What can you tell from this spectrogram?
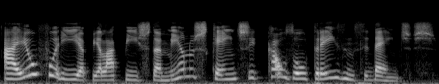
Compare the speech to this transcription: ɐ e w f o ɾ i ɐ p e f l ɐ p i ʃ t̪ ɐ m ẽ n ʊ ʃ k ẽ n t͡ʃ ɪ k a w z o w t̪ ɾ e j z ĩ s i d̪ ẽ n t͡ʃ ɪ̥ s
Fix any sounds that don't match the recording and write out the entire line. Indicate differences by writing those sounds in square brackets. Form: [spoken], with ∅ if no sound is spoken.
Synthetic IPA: ɐ e w f o ɾ i ɐ p e [∅] l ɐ p i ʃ t̪ ɐ m ẽ n ʊ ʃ k ẽ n t͡ʃ ɪ k a w z o w t̪ ɾ e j z ĩ s i d̪ ẽ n t͡ʃ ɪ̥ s

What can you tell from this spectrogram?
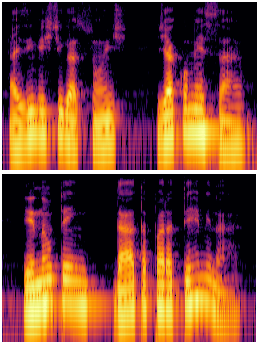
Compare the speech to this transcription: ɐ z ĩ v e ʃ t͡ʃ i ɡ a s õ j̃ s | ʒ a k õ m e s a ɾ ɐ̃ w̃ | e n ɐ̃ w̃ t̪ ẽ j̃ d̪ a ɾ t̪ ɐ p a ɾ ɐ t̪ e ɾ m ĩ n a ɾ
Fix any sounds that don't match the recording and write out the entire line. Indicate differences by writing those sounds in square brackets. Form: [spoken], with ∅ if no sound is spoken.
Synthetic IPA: ɐ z ĩ v e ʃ t͡ʃ i ɡ a s õ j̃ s | ʒ a k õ m e s a ɾ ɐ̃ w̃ | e n ɐ̃ w̃ t̪ ẽ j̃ d̪ a [∅] t̪ ɐ p a ɾ ɐ t̪ e ɾ m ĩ n a ɾ

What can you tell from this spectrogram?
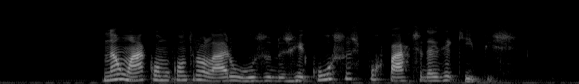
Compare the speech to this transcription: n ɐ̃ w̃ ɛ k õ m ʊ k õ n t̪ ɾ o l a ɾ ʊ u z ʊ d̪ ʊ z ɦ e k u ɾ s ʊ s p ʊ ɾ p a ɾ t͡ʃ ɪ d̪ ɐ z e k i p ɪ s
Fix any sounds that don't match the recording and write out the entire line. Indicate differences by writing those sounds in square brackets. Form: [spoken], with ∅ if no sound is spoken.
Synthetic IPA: n ɐ̃ w̃ [a] k õ m ʊ k õ n t̪ ɾ o l a ɾ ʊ u z ʊ d̪ ʊ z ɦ e k u ɾ s ʊ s p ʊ ɾ p a ɾ t͡ʃ ɪ d̪ ɐ z e k i p ɪ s

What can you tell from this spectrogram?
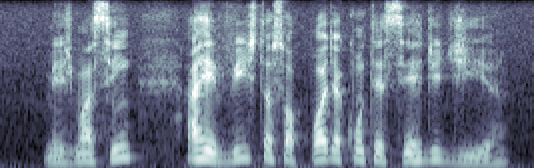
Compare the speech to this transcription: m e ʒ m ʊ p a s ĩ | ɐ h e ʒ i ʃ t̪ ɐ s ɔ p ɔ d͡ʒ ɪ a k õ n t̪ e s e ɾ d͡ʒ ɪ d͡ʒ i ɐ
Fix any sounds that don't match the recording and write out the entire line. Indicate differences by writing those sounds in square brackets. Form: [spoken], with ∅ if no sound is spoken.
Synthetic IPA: m e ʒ m ʊ [∅] a s ĩ | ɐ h e [v] i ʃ t̪ ɐ s ɔ p ɔ d͡ʒ ɪ a k õ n t̪ e s e ɾ d͡ʒ ɪ d͡ʒ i ɐ

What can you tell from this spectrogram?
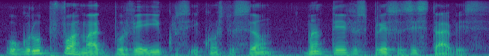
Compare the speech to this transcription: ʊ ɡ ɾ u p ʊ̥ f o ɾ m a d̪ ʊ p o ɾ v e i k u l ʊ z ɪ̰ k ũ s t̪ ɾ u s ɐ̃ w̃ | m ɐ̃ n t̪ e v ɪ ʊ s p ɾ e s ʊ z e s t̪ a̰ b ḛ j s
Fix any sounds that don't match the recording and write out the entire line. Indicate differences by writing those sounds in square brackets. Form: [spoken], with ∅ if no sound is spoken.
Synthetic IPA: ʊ ɡ ɾ u p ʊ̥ f o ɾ m a d̪ ʊ p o ɾ v e i k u l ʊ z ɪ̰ k [õ] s t̪ ɾ u s ɐ̃ w̃ | m ɐ̃ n t̪ e v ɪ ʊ s p ɾ e s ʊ z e s t̪ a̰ [v] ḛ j s

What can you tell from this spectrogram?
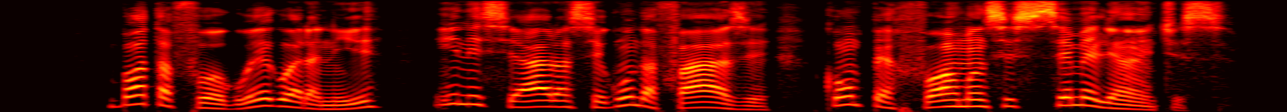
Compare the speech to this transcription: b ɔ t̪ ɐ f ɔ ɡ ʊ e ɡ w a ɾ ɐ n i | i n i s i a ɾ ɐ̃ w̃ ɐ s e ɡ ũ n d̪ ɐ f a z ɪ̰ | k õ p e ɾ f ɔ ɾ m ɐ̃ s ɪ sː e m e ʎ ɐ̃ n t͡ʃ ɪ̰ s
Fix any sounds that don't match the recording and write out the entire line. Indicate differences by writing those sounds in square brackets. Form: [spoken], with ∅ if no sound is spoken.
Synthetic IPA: b ɔ t̪ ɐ f [o] ɡ ʊ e ɡ w a ɾ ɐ n i | i n i s i a ɾ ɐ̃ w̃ ɐ s e ɡ ũ n d̪ ɐ f a z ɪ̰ | k õ p e ɾ f ɔ ɾ m ɐ̃ s ɪ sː e m e ʎ ɐ̃ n t͡ʃ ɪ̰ s

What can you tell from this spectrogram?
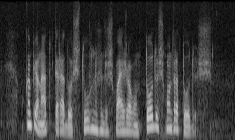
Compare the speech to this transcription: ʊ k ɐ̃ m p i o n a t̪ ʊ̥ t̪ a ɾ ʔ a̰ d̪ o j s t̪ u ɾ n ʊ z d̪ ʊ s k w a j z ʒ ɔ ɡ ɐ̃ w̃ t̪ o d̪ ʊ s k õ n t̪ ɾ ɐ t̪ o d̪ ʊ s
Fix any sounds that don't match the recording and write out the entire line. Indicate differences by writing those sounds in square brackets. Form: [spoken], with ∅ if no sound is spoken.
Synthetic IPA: ʊ k ɐ̃ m p i o n a t̪ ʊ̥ t̪ [e] ɾ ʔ a̰ d̪ o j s t̪ u ɾ n ʊ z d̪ ʊ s k w a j z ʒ ɔ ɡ ɐ̃ w̃ t̪ o d̪ ʊ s k õ n t̪ ɾ ɐ t̪ o d̪ ʊ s

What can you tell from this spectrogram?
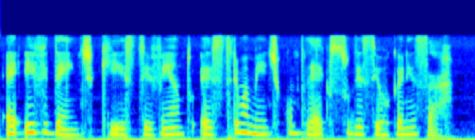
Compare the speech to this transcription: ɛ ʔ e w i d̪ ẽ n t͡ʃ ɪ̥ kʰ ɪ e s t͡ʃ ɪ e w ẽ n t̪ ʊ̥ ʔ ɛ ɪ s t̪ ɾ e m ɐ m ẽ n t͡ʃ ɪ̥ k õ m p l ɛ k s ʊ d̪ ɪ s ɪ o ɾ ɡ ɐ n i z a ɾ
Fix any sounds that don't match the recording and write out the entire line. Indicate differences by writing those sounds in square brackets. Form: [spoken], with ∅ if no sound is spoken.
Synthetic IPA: ɛ ʔ e [v] i d̪ ẽ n t͡ʃ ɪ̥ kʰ ɪ e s t͡ʃ ɪ e [v] ẽ n t̪ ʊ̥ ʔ ɛ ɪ s t̪ ɾ e m ɐ m ẽ n t͡ʃ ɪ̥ k õ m p l ɛ k s ʊ d̪ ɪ s ɪ o ɾ ɡ ɐ n i z a ɾ

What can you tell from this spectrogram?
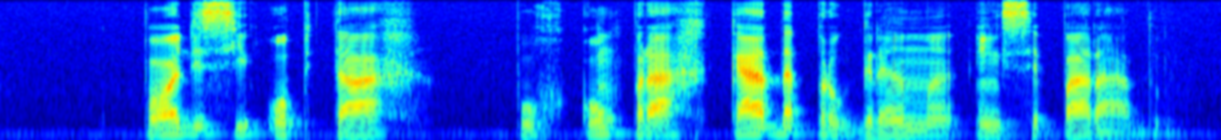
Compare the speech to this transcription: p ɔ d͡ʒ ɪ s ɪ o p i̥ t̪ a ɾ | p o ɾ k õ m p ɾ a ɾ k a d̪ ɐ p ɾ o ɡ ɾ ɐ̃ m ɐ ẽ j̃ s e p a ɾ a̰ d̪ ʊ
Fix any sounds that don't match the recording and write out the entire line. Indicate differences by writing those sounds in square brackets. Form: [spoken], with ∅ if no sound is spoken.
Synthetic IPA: p ɔ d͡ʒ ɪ s ɪ o p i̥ t̪ a ɾ | p o ɾ k õ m p ɾ a ɾ k a d̪ ɐ p ɾ o ɡ ɾ ɐ̃ m ɐ ẽ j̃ s e p a ɾ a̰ d̪ ʊ

